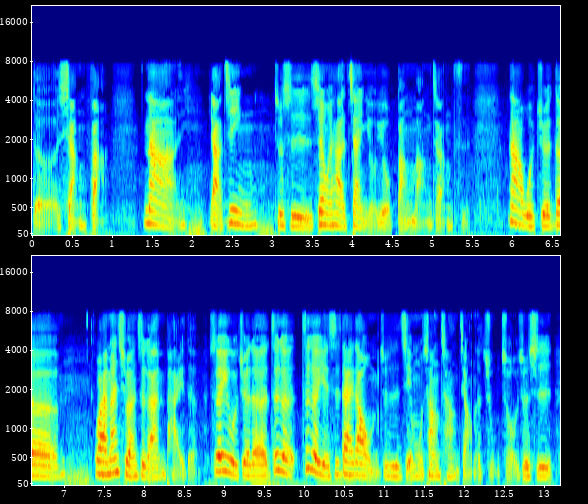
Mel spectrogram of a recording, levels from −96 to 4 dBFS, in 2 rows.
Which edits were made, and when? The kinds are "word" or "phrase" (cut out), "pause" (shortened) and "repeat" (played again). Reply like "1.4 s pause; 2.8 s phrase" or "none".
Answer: 8.7 s pause

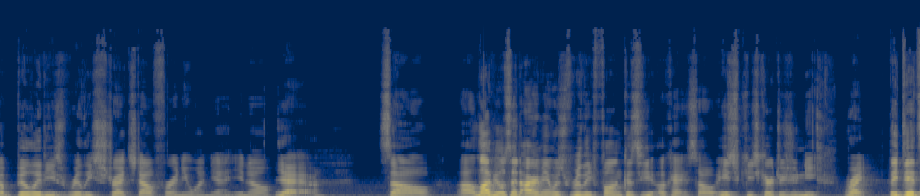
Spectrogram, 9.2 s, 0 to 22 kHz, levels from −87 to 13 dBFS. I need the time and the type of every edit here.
none

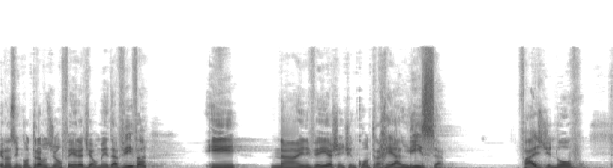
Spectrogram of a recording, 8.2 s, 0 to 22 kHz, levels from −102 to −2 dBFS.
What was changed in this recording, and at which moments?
none

